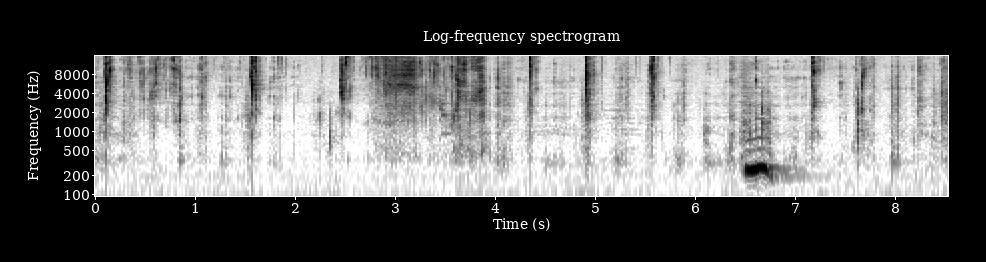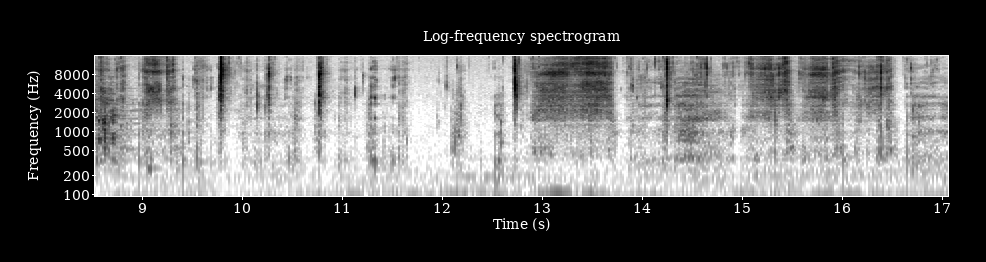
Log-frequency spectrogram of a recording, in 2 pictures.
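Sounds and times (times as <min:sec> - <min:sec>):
crunchy chewing: 0:00.0 - 0:17.0
low falling vocal sound: 0:06.5 - 0:07.1.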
